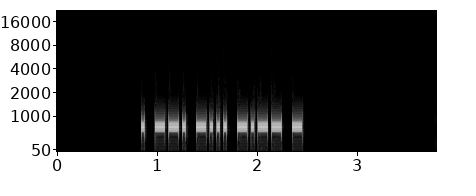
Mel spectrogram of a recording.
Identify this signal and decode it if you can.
Morse code, heard as a keyed tone, about 36 wpm, 700 Hz. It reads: EGBYT
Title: Code Groups - 5 Letter:Numbers - 35wpm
